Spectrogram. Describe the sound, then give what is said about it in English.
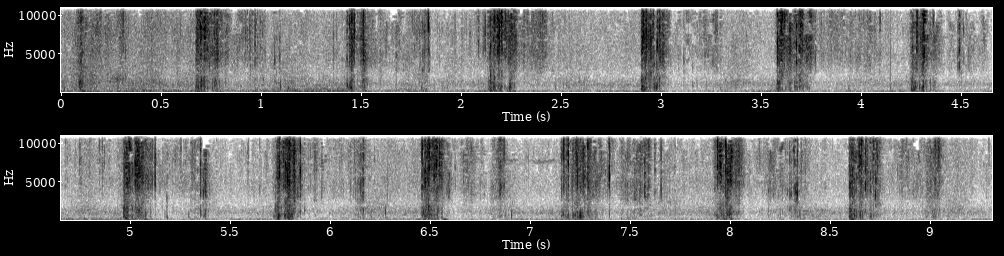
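Big, clumpy walking boots stomp on the bristly stubble of a harvested field, a long run of crunchy, crackling steps in a steady, even rhythm. “That is the sound of A. Buckles wearing big, clumpy walking boots and stomping on the bristly tops of stubble in a field”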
